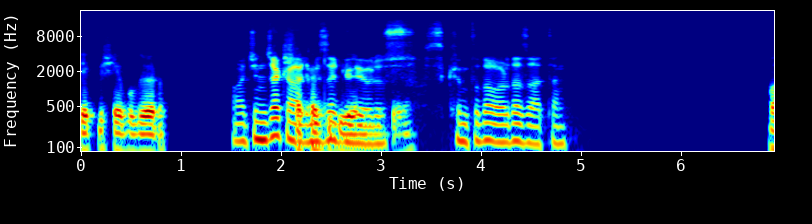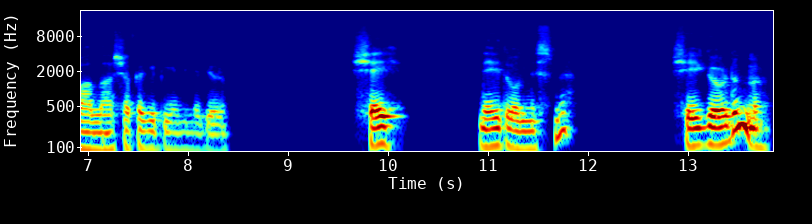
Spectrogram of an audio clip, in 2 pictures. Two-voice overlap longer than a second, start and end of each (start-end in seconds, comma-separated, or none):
2.0-3.4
